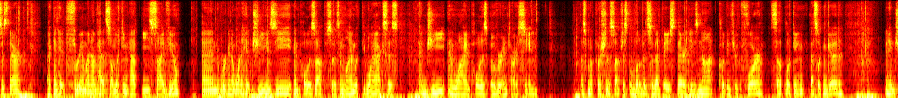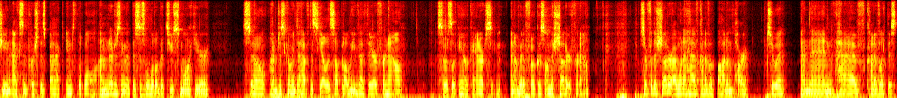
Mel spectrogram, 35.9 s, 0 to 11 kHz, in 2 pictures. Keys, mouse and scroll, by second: 0.3 KP_3, 1.4-1.7 scroll down 5, 1.9-2.3 shift+middle drag, 2.7 scroll up 3, 3.0-3.5 shift+middle drag, 3.6-4.4 shift+scroll down 7, 4.4 shift+middle drag, 5.0 g, 7.5 g, 11.2-11.5 scroll up 4, 11.5 shift+middle drag, 12.0-12.6 scroll up 6, 12.6 scroll down 1, 12.7-13.1 shift+middle drag, 13.5 g, 15.8 middle click, 16.2-17.1 scroll down 4, 17.1 g, 23.5-23.8 shift+middle drag, 24.3-25.0 middle drag, 25.4-25.7 scroll up 4, 25.7-26.5 shift+middle drag, 26.8-27.4 scroll down 1, 27.4-28.4 scroll down 4, 28.5-29.1 shift+middle drag, 29.4-29.8 middle drag, 30.1 scroll up 2, 30.4-31.2 shift+middle drag, 31.5 click, 31.9-32.4 scroll down 2, 32.4-33.0 scroll up 3, 33.2 Tab, 34.4 ctrl+r.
